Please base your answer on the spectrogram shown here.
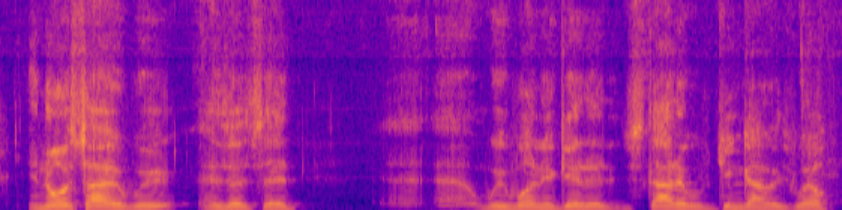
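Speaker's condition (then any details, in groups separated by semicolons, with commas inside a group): Cerebral palsy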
